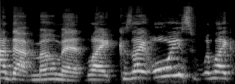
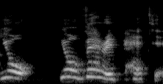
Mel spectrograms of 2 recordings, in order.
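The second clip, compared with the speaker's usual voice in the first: unhurried put-on British accent; 3 semitones higher, 7 dB quieter than usual. Retelling what a friend said: imitating a friend's british accent. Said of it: "I had this friend with a British accent".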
